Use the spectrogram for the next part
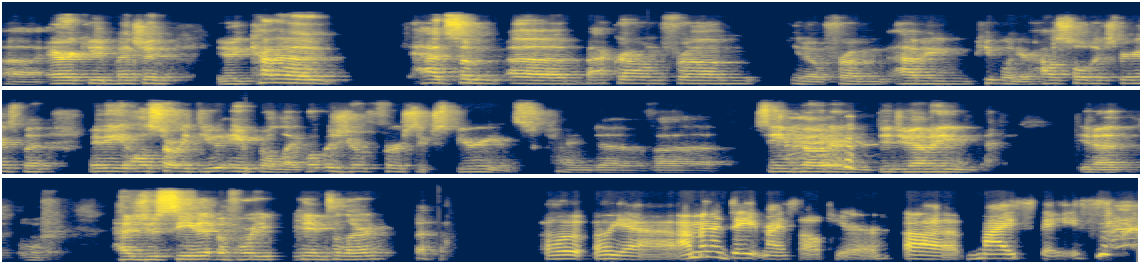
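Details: Adult speakers in conversation; typical speech.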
